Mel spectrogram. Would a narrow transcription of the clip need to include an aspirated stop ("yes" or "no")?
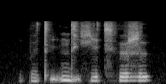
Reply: yes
